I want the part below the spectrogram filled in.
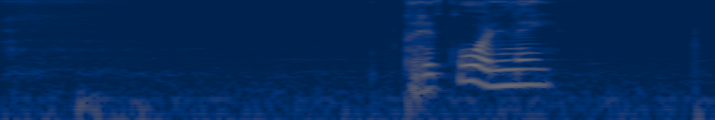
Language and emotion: Russian, positive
